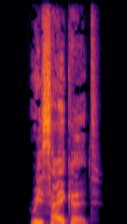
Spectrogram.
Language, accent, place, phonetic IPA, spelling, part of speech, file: German, Germany, Berlin, [ˌʁiˈsaɪ̯kl̩t], recycelt, adjective / verb, De-recycelt.ogg
- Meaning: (verb) past participle of recyceln; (adjective) recycled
